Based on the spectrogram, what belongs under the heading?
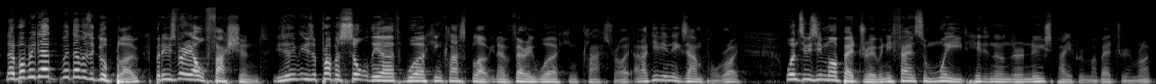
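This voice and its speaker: Speaking quickly with few pauses, a Brummie stand-up comic from Birmingham, England, tells conversational stories that mock himself and are full of swearing. His mid-range voice is sing-song with a darkish tone.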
